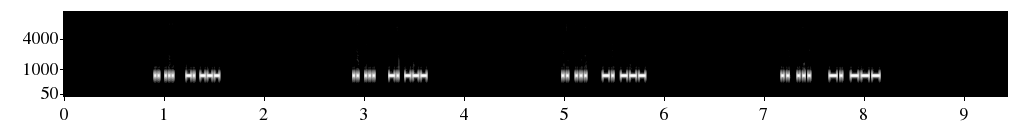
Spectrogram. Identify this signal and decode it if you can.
Morse code, heard as a keyed tone, about 62 wpm, 700 Hz. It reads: IS NO IS NO IS NO IS NO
